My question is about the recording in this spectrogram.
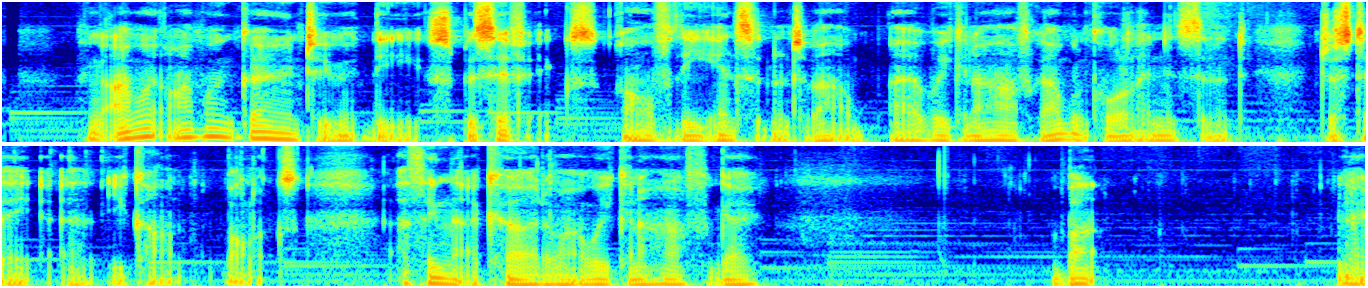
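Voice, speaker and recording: Croaky deep guy rambling while he games, gravelly. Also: normal speed, fairly bright tone, faint music behind. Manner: rambling, chatty, mild swearing. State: hoarse, recovering lost voice. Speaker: gaming vlogger. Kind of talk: casual chat while playing a game. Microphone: desk microphone at computer.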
